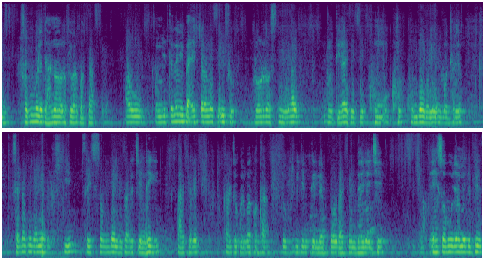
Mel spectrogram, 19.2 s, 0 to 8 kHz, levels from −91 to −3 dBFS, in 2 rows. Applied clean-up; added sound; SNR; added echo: neural separator model SepFormer DNS4.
